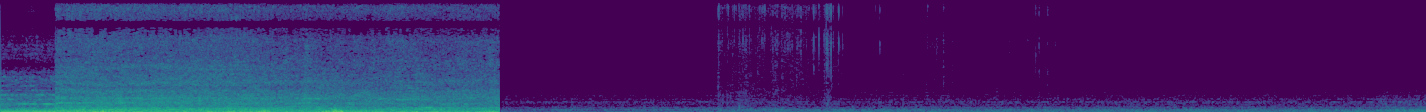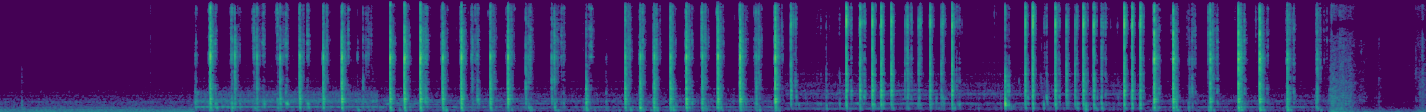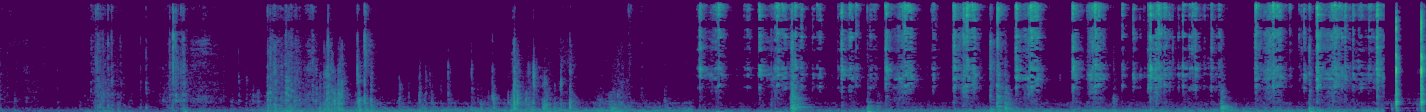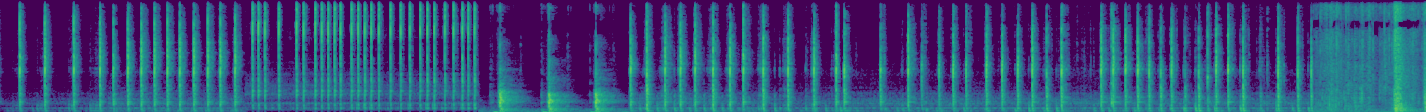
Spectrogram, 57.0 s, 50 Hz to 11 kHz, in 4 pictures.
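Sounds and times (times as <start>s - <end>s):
plastic bag rustling: 7.0s - 10.8s, 27.5s - 35.2s, 55.8s - 57.0s
knife chopping on wooden board: 47.6s - 55.9s.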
